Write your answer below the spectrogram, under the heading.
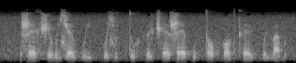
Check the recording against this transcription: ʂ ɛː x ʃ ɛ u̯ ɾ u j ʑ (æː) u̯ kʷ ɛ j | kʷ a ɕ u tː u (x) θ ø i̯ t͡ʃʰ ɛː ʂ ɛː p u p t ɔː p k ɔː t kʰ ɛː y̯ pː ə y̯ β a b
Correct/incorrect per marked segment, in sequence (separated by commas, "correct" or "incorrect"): incorrect, correct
